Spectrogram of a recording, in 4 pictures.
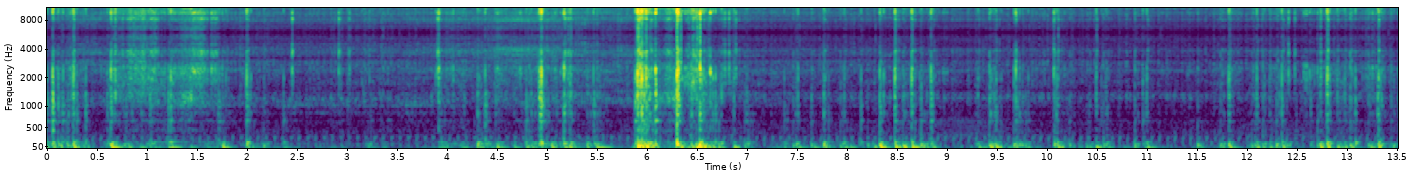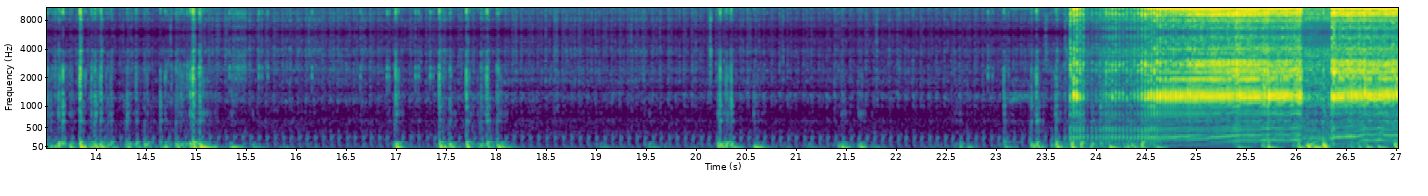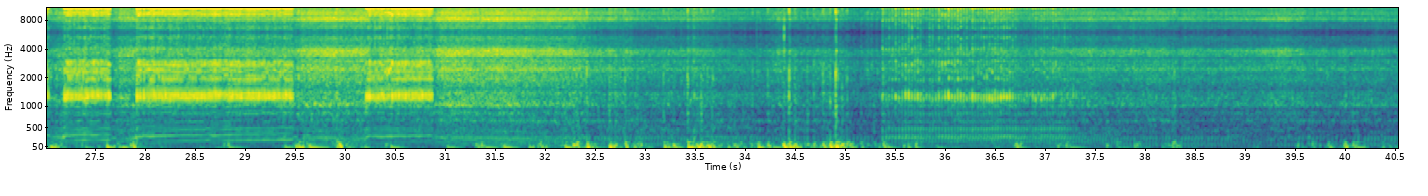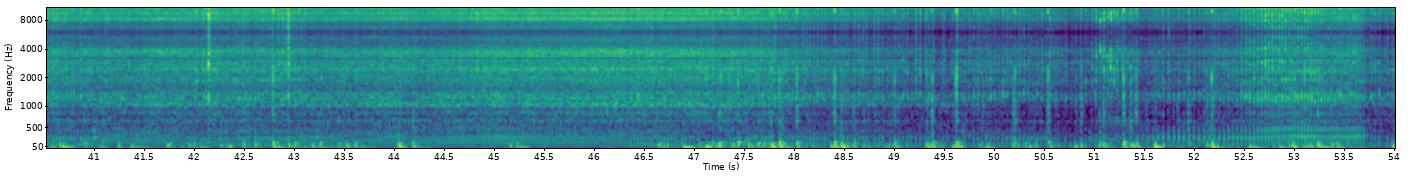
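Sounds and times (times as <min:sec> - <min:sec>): off-road vehicle engine revving: 0:23.7 - 0:49.4, 0:51.0 - 0:54.0.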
